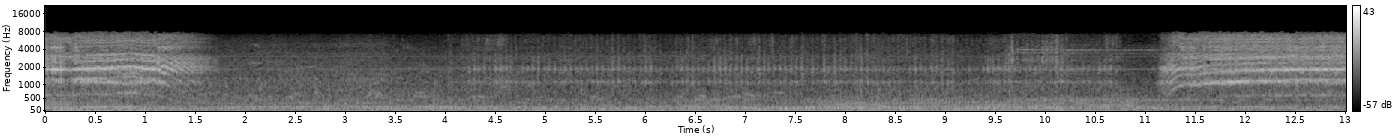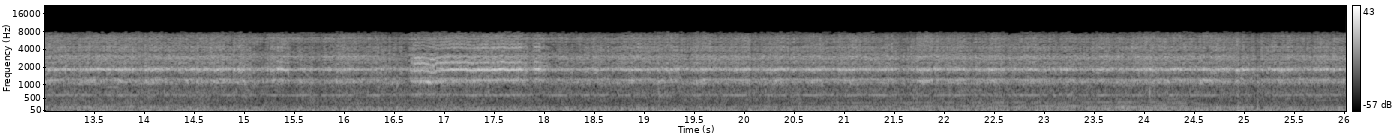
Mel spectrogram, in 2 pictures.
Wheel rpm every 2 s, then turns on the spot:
90, 0, 20, 30, 40, 50, 160, 160, 160, 160, 160, 160, 160.
4-10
